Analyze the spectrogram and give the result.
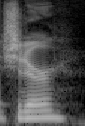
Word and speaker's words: Shedeur: Wait, is that how you say it, Shedeur? – Yes.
